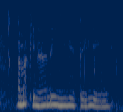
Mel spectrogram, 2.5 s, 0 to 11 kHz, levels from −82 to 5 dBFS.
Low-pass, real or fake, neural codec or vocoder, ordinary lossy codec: 9.9 kHz; fake; vocoder, 22.05 kHz, 80 mel bands, WaveNeXt; none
